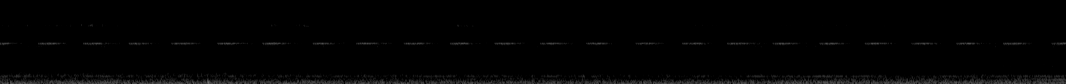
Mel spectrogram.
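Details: Cricket chirping, played back at half speed: a steady train of short, evenly spaced high pulses, about two per second, over a constant low rumble.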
